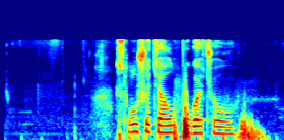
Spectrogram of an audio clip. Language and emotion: Russian, neutral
